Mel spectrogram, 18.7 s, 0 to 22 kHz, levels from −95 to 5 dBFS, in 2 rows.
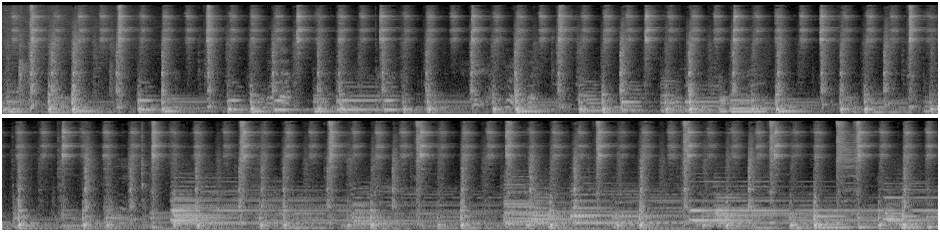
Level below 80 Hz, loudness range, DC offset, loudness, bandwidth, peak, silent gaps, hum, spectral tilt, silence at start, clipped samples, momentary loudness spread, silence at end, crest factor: -44 dBFS; 2 LU; under 0.1%; -25 LUFS; over 20 kHz; -6 dBFS; none; none; -3.5 dB/octave; 0 s; under 0.1%; 6 LU; 0 s; 20 dB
